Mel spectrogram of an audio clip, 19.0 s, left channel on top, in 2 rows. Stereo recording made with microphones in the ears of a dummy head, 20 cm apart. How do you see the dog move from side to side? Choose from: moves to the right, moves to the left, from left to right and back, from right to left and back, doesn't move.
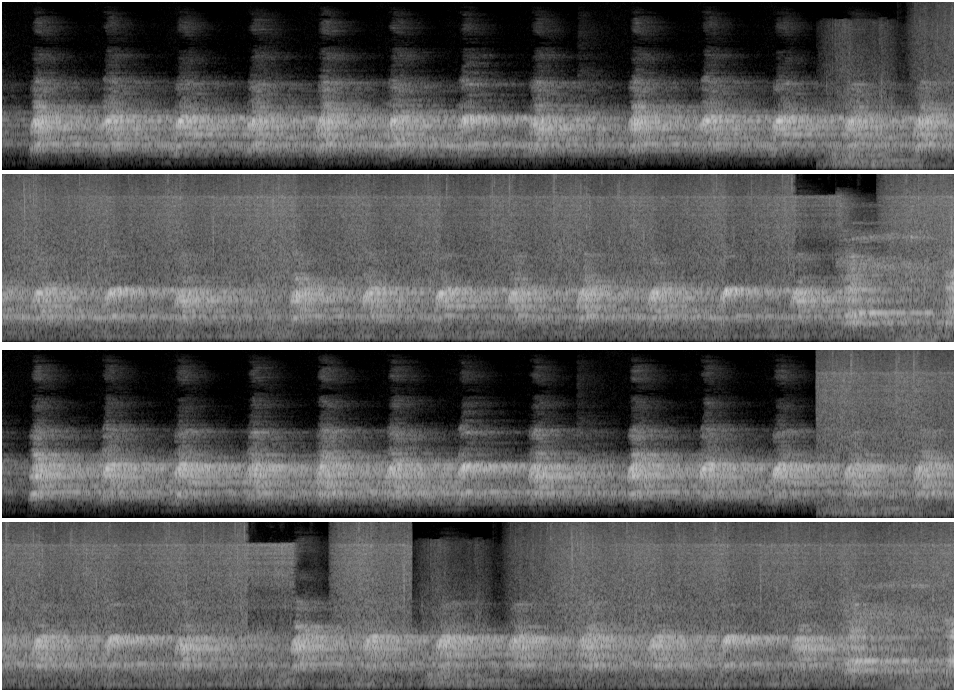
moves to the left.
